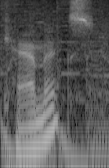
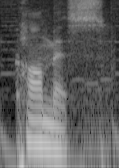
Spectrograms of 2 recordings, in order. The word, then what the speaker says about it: Kamex: guys guys I know my name says cix but it's actually pronounced commas all right get it right thank you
